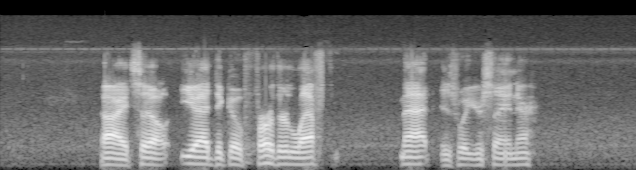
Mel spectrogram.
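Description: A middle-aged man speaks casually into a close microphone.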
